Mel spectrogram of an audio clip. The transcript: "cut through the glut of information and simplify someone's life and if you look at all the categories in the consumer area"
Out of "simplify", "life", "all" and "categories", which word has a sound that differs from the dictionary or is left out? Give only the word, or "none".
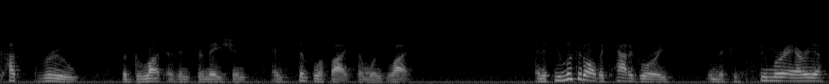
none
